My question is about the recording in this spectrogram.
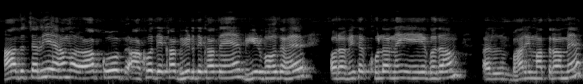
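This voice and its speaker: A pushy cartoon TV news reporter, voiced by a woman talks in formal announcer patter. The voice sits high and stays close to her own. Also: flat delivery, a little fast, a bit bright. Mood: placating.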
